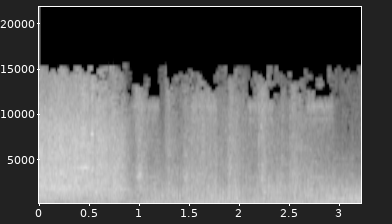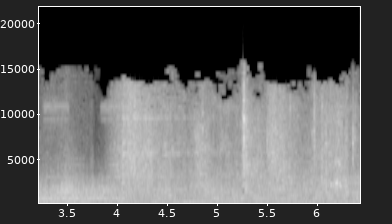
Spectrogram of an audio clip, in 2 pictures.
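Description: Dramatic film score mixed with loud crash effects: a continuous low rumble and booming as a jet airliner belly-lands and skids along a ship's steel deck.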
